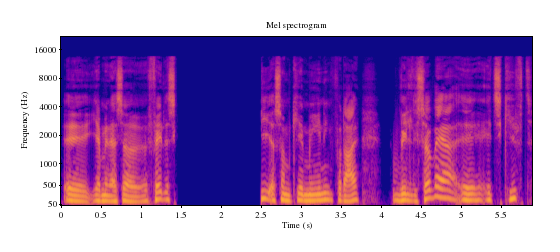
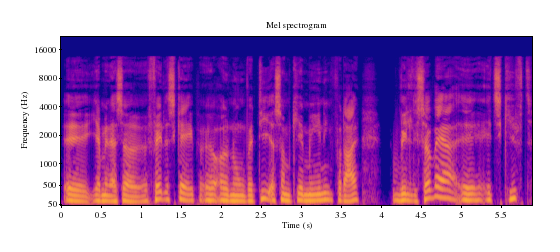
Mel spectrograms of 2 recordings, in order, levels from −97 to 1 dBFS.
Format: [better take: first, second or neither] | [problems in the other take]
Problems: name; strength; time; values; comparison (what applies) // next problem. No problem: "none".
second | audio cutting out; at 1.5 s for 1 s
